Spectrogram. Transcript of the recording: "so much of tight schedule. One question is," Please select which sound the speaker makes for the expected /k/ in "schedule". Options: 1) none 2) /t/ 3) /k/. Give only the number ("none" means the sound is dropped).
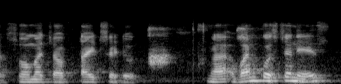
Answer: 1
